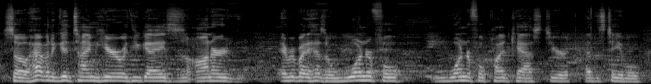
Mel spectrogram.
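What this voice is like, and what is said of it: Strained, worn-out hoarse voice. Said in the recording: “I just got done performing an hour show for the kids, so I apologize. My voice is a little shot right now”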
